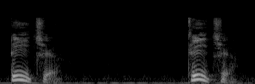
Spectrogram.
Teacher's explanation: there are two syllables three e qu in these two syllables the first syllable is uttered with a greater force that means the first syllable gains stress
